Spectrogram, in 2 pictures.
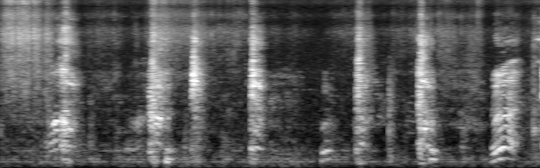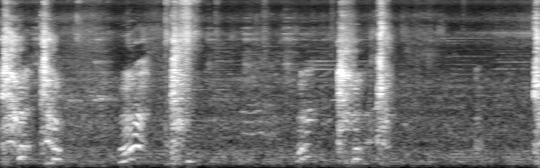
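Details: Many short, forceful coughs in quick succession with throat noises and faint background sounds; severe repeated coughing fit.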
